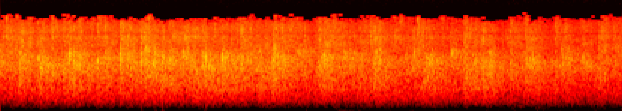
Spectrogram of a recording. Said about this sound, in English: Why don't you appreciate the Lord with a hand clap?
